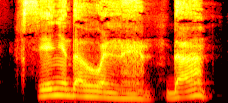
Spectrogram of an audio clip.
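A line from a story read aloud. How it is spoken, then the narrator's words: Hoarse question. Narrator (Russian): хрипло спросил Асташа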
